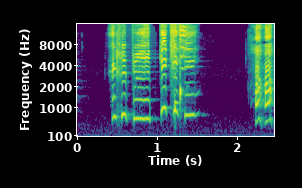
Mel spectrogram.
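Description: A cartoon bird character's squeaky, high-pitched gibberish voice: a quick string of chirpy syllables starting about half a second in and lasting about a second.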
